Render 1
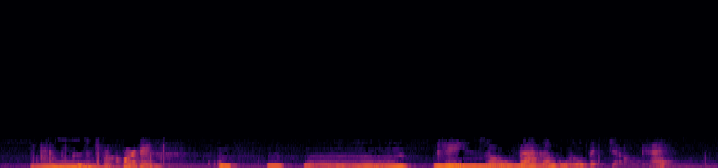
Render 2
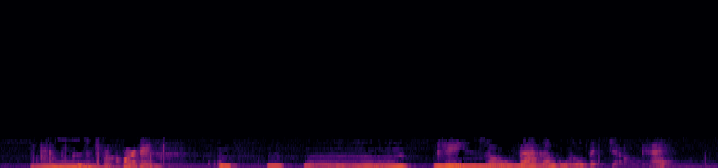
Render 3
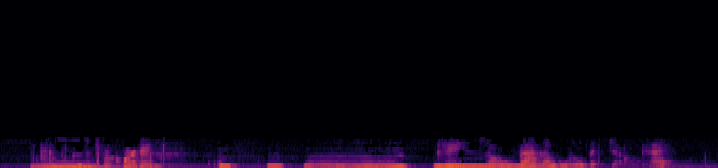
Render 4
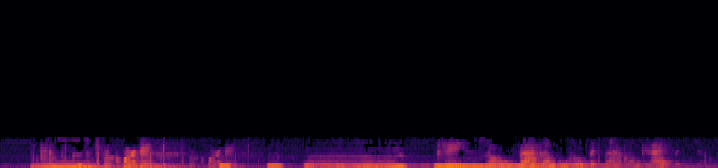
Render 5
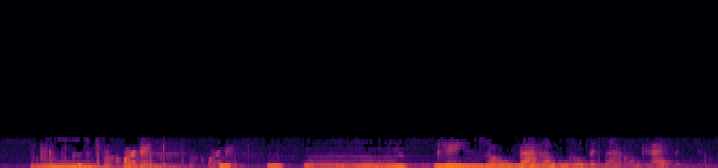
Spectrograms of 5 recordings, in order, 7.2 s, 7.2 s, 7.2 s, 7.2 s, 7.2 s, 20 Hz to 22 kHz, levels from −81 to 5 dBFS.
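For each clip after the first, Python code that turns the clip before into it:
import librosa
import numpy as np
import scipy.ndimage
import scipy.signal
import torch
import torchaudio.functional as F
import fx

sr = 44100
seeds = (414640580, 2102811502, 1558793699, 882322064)

y1 = fx.high_shelf(x, sr, hz=2900.0, db=12.0)
y1 = F.gain(torch.from_numpy(y1), -6.0).numpy()
y2 = y1
y3 = y2 + 10.0 ** (-13.5 / 20.0) * np.pad(y2, (int(848 * sr / 1000.0), 0))[:len(y2)]
y3 = F.gain(torch.from_numpy(y3), 6.5).numpy()
y4 = fx.dmg_crackle(y3, sr, seeds[0], per_s=170.0, level_db=-52.0)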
